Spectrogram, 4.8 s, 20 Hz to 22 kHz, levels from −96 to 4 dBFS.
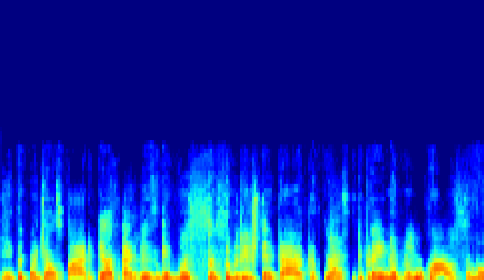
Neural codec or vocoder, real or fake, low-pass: codec, 44.1 kHz, 1.7 kbps, Pupu-Codec; fake; 10.8 kHz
